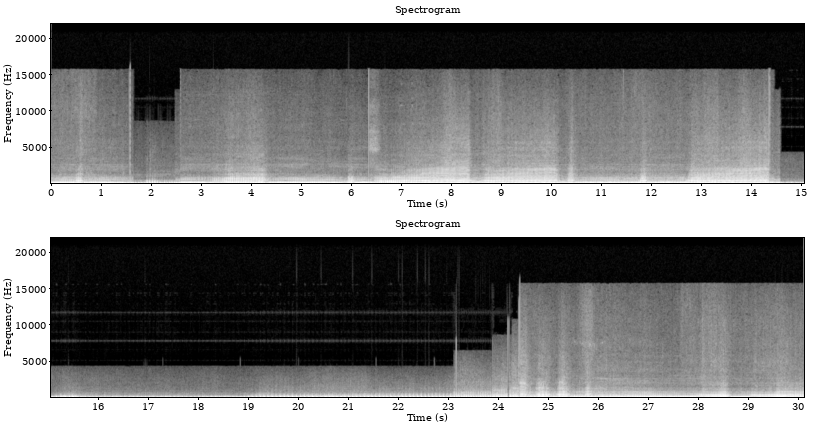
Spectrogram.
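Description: Yamaha motorcycle engine running under way, its pitch rising and falling with throttle and gear changes, with wind and road noise on the microphone. For several seconds in the middle the sound is duller.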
